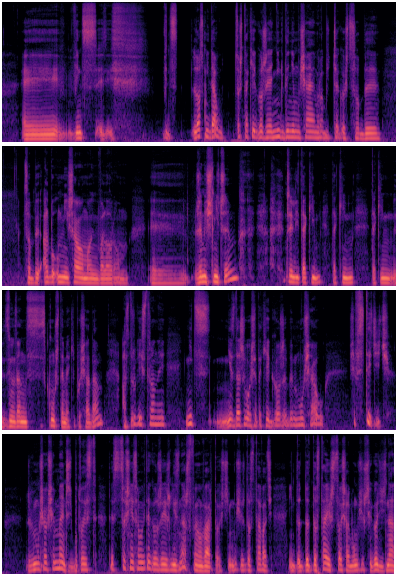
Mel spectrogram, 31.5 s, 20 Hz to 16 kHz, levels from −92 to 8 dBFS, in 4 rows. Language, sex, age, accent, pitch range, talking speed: Polish, male, 40-59, native, 120-155 Hz, 145 wpm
